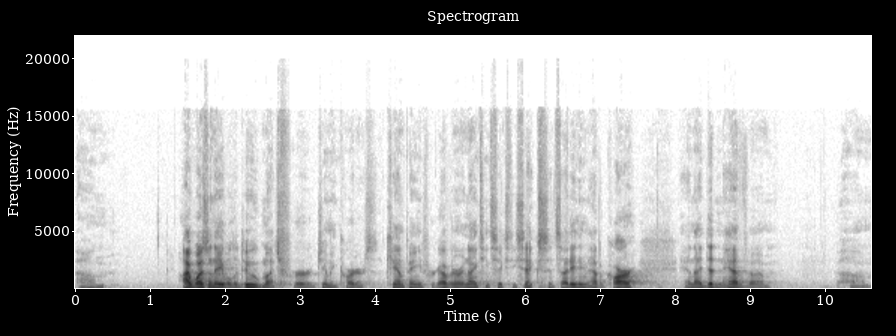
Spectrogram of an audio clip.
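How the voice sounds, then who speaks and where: With an American accent, a man speaks at a moderate pace and medium pitch with ordinary pitch variation, somewhat breathy, with big swings in loudness and long, frequent pauses. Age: 70s. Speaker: minister. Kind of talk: sermon. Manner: halting.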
